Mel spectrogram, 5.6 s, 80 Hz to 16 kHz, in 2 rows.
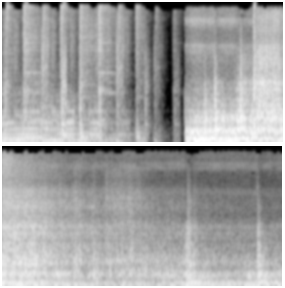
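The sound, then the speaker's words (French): A Falcon 9 rocket explodes on the launch pad at Cape Canaveral: a rapid run of sharp cracks, a brief gap, then a sudden, heavy rumbling roar that lingers and slowly fades. “L'explosion a eu lieu le 1er septembre dernier sur le pas de tir de Cap Canaveral. En quelques secondes, la fusée Falcon 9 s'est désintégrée”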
